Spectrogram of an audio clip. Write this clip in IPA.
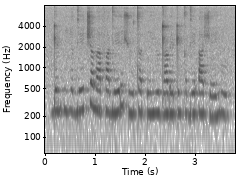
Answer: ɖ e ɳ p i ʎ ɐ ɡ e t͡ʃ a ɳ a f a ɡ e ɾ i ʃ ʉ t ɐ θ i j ʉ ɖ a ɽ e ʈ i ɡ ɐ ɡ e ʔ a ʃ e j u

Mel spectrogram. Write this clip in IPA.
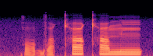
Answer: k ɔ˩ ɡ o˩ qʰ u˥ qʰ o˥ m ĩ˥

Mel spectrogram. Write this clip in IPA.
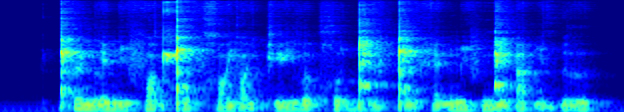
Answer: ǃʰ ø˥˧ n l e˩ n i˥˧ f ɒ˥˧ d ǃ ʊ˩˧ f x ɒ˩˧ j ɒ˩ lʲ kʲ ø˩˧ j l ʊ˥˧ ʔ χʷ ɯ˥˧ ɡ͡ǃ e˩˧ v ǃ ø˩˧ h ɛ˩ ŋ͡m i˥˧ f ŋ͡ǃ i˥˧ ʔ a˩ ʔ i˥˧ d ɗ ɯ˥˧

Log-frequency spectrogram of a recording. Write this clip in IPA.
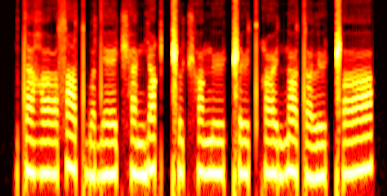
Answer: t a ʁ ɒː sˤ a t b ɒ d ɛː t͡ʃʰ a ŋ j ɛ q ǁ u t͡ʃʰ ɒ ŋ øː ǁ øː t q øː d n ɒ t ɒ l ø ǁ ɒː

